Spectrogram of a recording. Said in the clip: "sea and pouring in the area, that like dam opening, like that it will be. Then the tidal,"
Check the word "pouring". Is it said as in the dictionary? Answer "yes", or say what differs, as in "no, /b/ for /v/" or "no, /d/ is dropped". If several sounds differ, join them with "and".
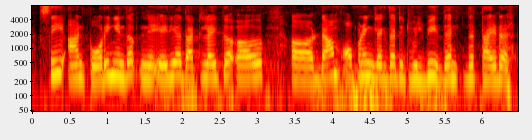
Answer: yes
